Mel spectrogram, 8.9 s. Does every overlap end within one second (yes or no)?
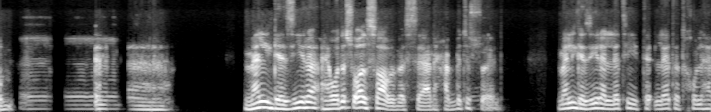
yes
